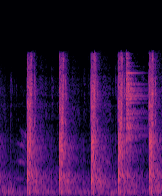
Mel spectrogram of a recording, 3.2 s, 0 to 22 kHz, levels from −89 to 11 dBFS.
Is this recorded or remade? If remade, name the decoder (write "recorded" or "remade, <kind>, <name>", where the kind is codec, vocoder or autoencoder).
recorded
